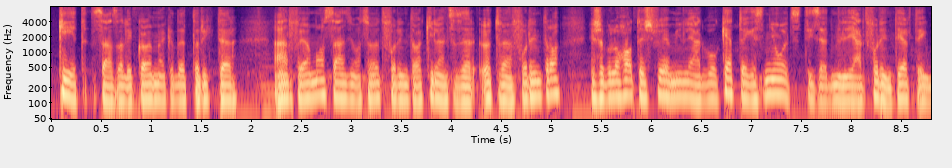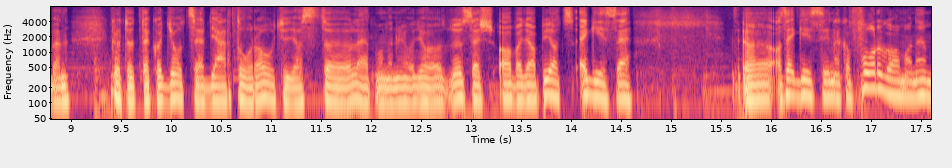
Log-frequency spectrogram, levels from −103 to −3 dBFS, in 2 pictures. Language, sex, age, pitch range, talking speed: Hungarian, male, 30-49, 105-125 Hz, 125 wpm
